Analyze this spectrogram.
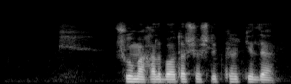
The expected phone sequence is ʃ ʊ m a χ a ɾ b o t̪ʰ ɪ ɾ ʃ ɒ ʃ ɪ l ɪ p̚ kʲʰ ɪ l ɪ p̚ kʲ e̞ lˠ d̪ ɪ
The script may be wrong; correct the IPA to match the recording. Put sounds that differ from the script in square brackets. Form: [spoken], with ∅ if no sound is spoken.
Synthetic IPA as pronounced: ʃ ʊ m a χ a [l] b [ɒ] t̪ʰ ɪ ɾ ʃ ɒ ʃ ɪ l ɪ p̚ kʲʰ ɪ [ɾ] ɪ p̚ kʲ e̞ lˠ d̪ ɪ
